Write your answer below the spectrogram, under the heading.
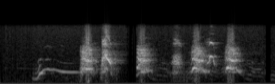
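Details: ['Pet dog howling in response to other dogs that are howling at sirens; a short rising tonal howl opens, followed by a run of about six loud, harsh bark-like yelps spaced irregularly over three seconds.']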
